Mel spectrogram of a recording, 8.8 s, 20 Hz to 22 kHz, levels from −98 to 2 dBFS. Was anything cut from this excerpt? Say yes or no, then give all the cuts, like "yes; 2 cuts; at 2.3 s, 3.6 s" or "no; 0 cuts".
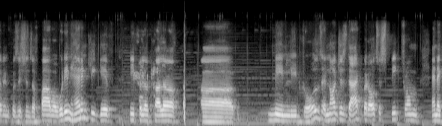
no; 0 cuts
